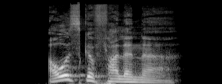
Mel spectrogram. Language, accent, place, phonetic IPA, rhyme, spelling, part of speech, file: German, Germany, Berlin, [ˈaʊ̯sɡəˌfalənɐ], -aʊ̯sɡəfalənɐ, ausgefallener, adjective, De-ausgefallener.ogg
- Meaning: 1. comparative degree of ausgefallen 2. inflection of ausgefallen: strong/mixed nominative masculine singular 3. inflection of ausgefallen: strong genitive/dative feminine singular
